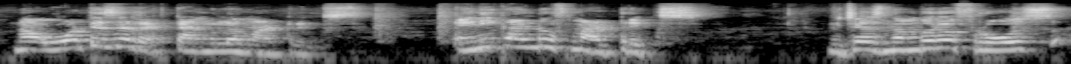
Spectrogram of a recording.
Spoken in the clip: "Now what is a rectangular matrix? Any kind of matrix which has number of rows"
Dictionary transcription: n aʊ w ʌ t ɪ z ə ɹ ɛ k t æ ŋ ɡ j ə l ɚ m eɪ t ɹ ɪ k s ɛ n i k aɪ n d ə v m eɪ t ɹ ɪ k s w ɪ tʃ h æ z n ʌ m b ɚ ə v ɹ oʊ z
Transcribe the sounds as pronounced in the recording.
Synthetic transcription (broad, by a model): n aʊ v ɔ t ɪ z ə ɹ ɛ k t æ ŋ ɡ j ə l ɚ m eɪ t ɹ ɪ k s ɛ n i k aɪ n d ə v m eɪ t ɹ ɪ k s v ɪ tʃ h æ z n ʌ m b ɚ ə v ɹ oʊ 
